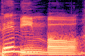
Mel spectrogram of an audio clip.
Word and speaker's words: Bimbo: But you gotta say it like Mexican. Bimbo.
